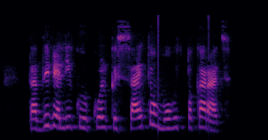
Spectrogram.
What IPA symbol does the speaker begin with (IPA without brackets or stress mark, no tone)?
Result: t̪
